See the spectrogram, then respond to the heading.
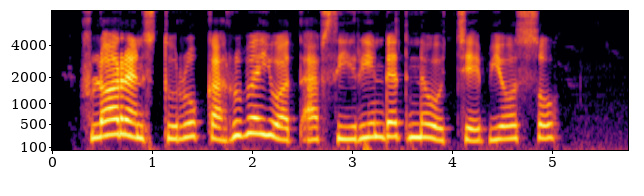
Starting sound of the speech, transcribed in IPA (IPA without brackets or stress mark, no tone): f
